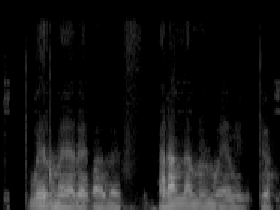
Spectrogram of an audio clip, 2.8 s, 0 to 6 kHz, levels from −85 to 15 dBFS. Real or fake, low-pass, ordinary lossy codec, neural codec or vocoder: fake; 5.4 kHz; none; codec, 24 kHz, 0.9 kbps, WavTokenizer, medium music audio release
